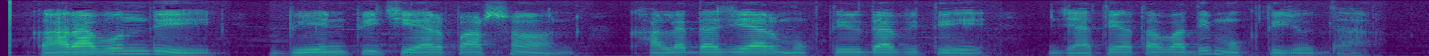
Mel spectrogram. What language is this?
Bangla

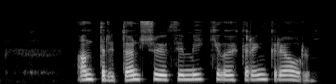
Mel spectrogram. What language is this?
Icelandic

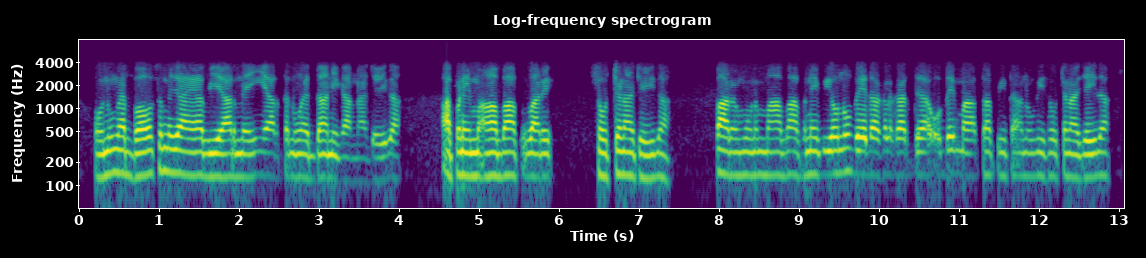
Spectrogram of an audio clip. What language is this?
Punjabi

